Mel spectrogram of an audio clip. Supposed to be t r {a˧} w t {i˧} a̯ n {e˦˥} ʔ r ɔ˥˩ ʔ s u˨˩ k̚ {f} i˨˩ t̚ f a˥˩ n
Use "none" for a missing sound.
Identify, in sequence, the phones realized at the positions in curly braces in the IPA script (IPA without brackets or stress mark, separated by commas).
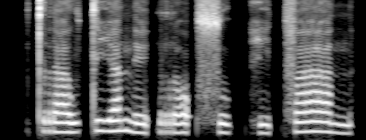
a˧, i˦˥, e˦˥, h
